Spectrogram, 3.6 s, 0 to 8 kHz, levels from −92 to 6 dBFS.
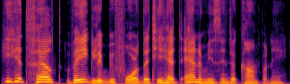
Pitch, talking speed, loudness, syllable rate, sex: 175 Hz, 200 wpm, -17 LUFS, 6.0 syllables/s, female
